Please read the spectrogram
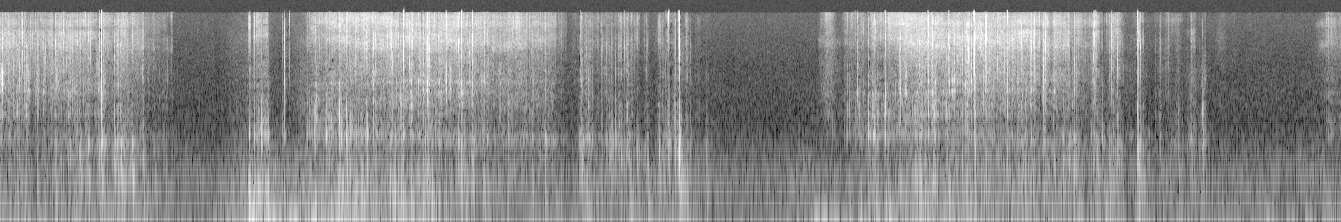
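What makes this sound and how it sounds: Long nails scratch across the face of a hollow black hard-shell clutch covered in multicolor rhinestones, held in the hands. Bursts of bright, crinkly scratching alternate with quieter pauses, over a steady low rumble.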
